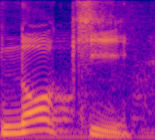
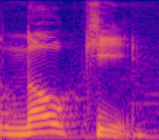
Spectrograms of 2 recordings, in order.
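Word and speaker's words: gnocchi: Yankee says it's pronounced Noki. Oh, Noki.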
